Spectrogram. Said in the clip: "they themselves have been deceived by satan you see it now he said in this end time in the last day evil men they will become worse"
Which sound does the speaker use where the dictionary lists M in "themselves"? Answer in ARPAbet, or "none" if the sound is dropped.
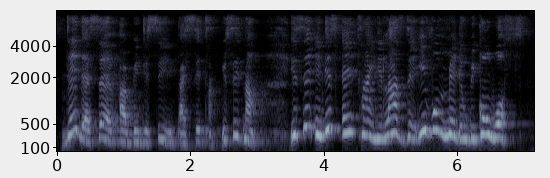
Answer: none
